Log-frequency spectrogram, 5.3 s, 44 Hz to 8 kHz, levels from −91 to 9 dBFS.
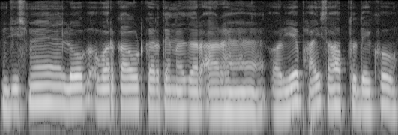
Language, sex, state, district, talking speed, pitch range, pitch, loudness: Hindi, male, Chhattisgarh, Raipur, 160 wpm, 120-140 Hz, 130 Hz, -15 LUFS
